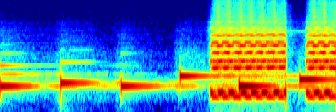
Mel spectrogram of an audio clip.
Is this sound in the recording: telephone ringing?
yes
